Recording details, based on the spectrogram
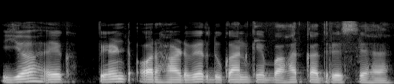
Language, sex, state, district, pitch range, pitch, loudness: Hindi, male, Jharkhand, Garhwa, 105-120 Hz, 110 Hz, -17 LUFS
